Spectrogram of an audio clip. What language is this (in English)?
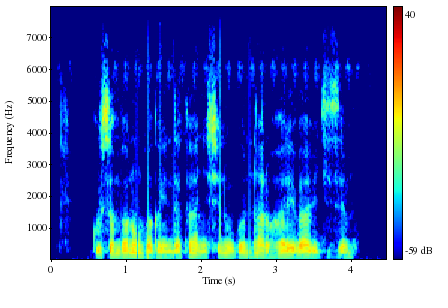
Kinyarwanda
